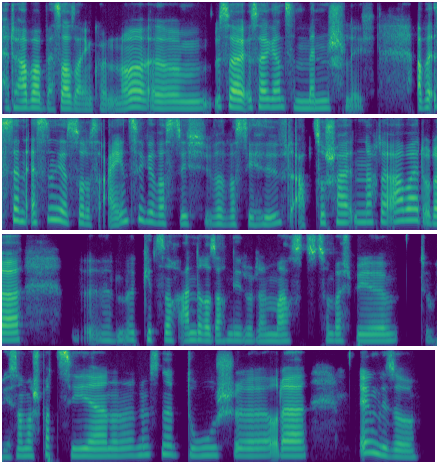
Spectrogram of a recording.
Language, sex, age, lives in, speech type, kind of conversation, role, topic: German, female, 20-24, Germany, conversation, podcast, host, Wie sieht ein perfekter Feierabend für dich aus?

